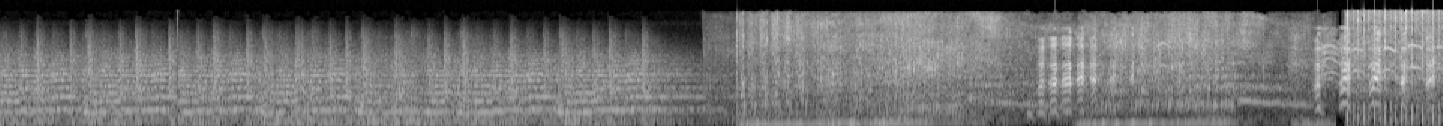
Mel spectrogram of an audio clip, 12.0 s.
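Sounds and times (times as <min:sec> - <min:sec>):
tractor engine humming: 0:05.9 - 0:12.0.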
